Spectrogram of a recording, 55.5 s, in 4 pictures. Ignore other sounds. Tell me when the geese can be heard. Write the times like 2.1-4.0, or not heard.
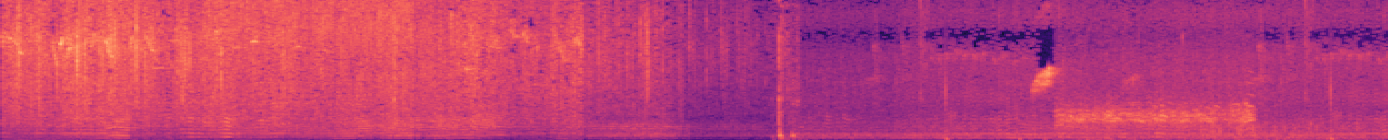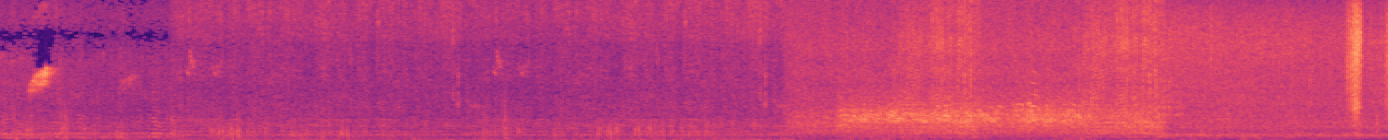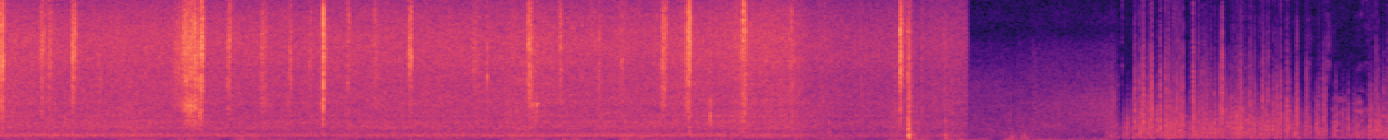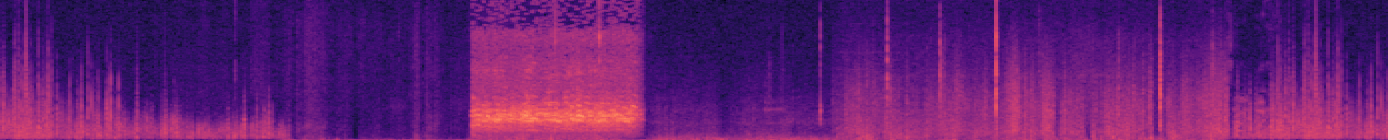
10.5-12.6, 22.2-24.9, 46.3-48.1.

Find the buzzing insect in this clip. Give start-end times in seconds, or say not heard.
0.0-37.5.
